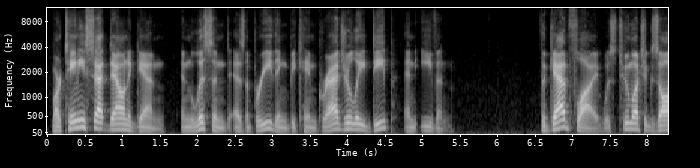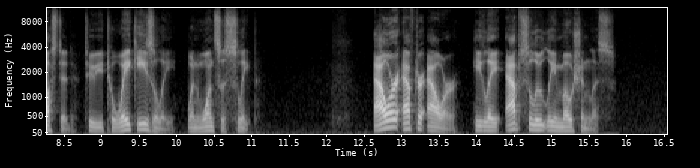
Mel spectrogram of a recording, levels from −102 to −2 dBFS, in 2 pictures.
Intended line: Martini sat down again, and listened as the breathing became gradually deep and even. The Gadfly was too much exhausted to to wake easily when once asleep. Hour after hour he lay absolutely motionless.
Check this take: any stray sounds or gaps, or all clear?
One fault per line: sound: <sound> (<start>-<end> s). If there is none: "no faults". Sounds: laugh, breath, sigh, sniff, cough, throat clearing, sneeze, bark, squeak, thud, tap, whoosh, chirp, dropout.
no faults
